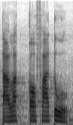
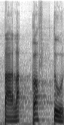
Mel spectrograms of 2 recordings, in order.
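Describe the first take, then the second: First: A short vowel is heard between f and t. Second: The f runs straight into t, no vowel. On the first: The speaker calls it wrong. "tidak dibaca" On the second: The speaker calls it right.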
